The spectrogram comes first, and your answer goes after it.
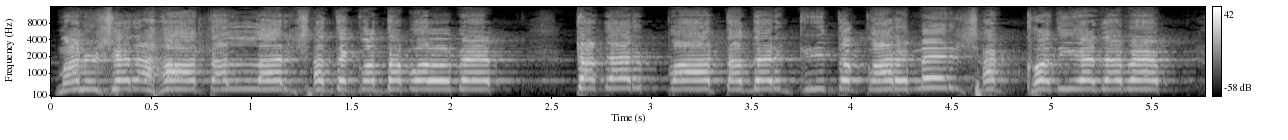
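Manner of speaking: chanting sermon with sudden high-pitched surges; singsong preaching. Acted. Preacher to congregation on animals obeying man, singsong exhortation. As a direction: preach in sustained tones, stretching the phrase endings.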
